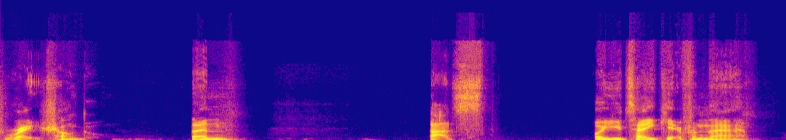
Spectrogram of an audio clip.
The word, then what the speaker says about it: Ra's al Ghul: So yeah, but when you got like Deanie and whatnot, yep, who are actually you know, and they say no, it's pronounced Ra's al Ghul, then that's where you take it from there.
